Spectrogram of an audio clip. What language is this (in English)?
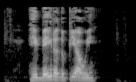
Portuguese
